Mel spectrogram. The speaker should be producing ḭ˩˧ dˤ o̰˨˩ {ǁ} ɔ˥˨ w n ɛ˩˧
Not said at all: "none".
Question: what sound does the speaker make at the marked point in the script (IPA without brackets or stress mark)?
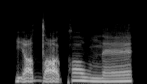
k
